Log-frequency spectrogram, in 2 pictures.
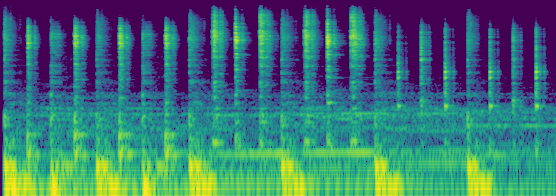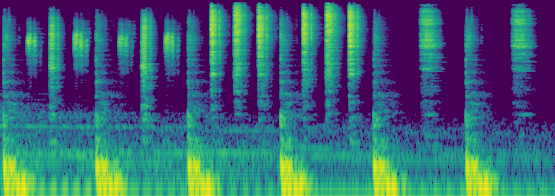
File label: Perc FX Perc main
